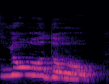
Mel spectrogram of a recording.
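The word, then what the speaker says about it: εὐοδόω: Ça s'écrit E-U-O-D-O-O, mais ça se prononce Yo-o-do-o.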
